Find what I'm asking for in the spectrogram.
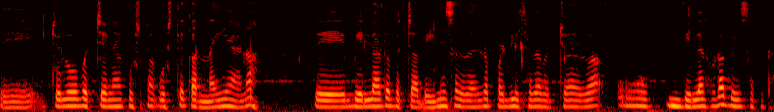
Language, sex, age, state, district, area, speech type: Dogri, female, 60+, Jammu and Kashmir, Reasi, rural, spontaneous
